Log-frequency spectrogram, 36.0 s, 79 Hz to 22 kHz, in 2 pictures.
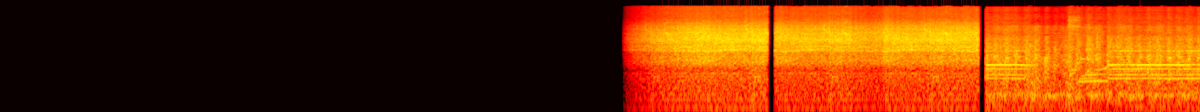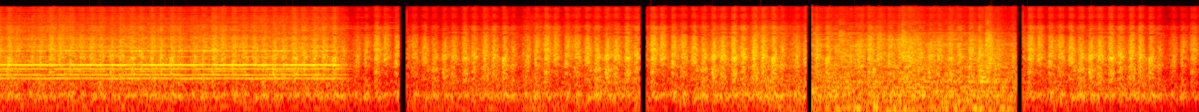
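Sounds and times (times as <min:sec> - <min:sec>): train hiss: 0:09.4 - 0:15.2
train wheel clatter: 0:09.7 - 0:35.9
train whistle chord: 0:14.8 - 0:23.3.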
